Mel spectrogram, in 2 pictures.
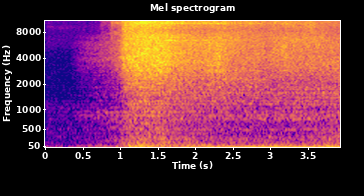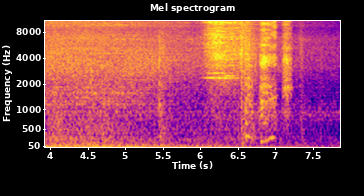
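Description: Dark energy whooshes up in a loud surge.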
